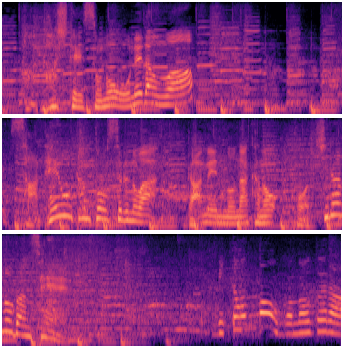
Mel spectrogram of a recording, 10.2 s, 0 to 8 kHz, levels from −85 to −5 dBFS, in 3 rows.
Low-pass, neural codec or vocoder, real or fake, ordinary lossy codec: none; none; real; none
